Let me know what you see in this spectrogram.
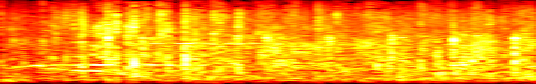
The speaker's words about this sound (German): Also, ich wünsche euch ganz, ganz viel Spaß und jetzt bitte einen donnernden Applaus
